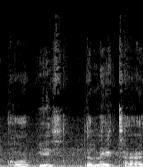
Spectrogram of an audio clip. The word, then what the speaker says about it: corpus delicti: Corpus de lecti is how you say it.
